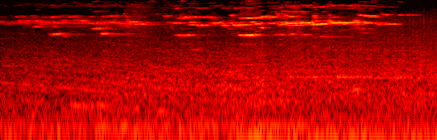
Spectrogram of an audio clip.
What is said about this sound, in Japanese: バスが来たみたい。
